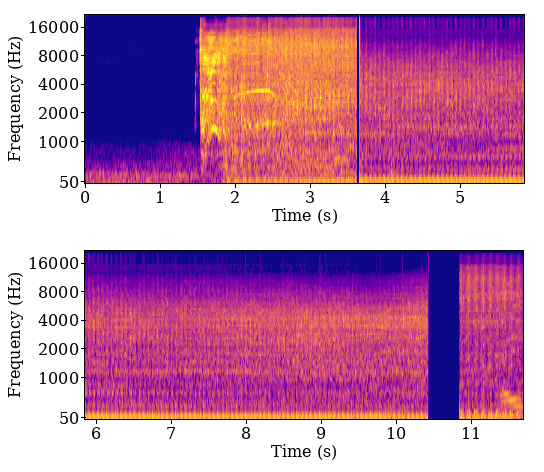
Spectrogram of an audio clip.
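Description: A small motorcycle engine starts with a sudden loud burst, then settles into a steady, rough idle that runs on close and loud, broken by a brief cut near the end.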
